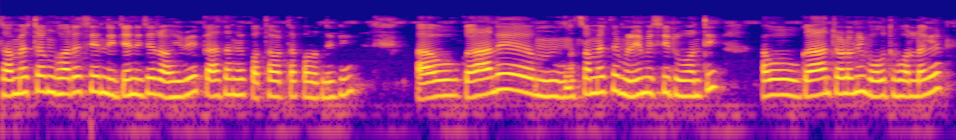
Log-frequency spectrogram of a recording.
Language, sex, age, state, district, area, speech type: Odia, female, 60+, Odisha, Nayagarh, rural, spontaneous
